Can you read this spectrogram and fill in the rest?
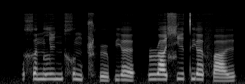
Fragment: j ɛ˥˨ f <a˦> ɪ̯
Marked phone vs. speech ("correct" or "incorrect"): incorrect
